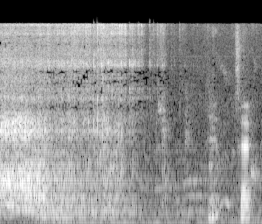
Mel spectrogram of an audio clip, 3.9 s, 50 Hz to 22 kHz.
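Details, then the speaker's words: Sirem agitator on Fabdec tank, 2700 rpm motor reduced to 25 rpm paddle: loud rough whirring grind at startup fading as it runs down, with scattered knocks; gearbox worn out, motor bearings suspected, replaced. "Safe to say the gearbox is gone."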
